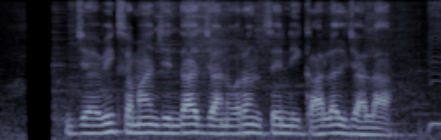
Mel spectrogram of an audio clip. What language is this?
Bhojpuri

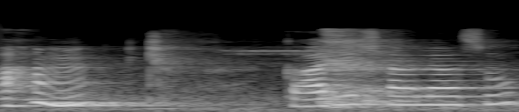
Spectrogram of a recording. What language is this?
Sanskrit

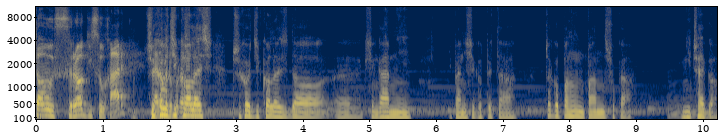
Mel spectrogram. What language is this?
Polish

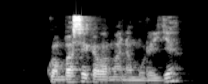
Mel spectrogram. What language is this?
Catalan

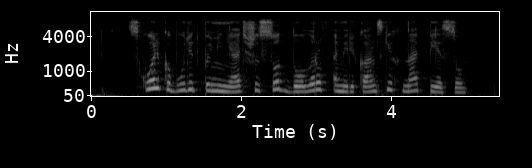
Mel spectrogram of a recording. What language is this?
Russian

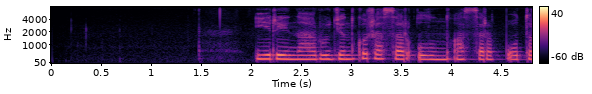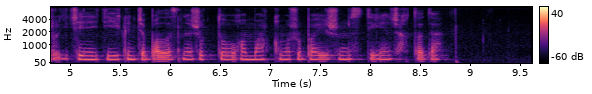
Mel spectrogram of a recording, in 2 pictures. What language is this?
Kazakh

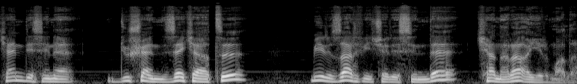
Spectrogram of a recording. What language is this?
Turkish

